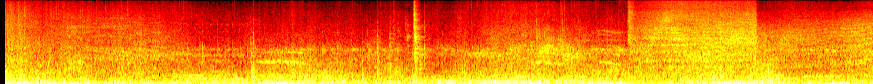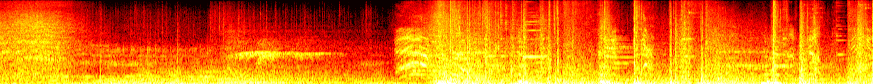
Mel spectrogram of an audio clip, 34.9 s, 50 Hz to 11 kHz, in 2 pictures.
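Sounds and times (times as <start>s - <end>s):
dramatic film music: 0.3s - 34.9s.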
